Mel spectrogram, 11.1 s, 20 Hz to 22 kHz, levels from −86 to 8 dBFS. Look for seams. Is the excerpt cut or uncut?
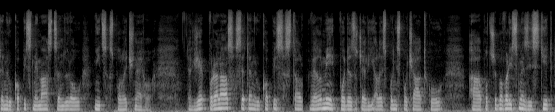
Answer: uncut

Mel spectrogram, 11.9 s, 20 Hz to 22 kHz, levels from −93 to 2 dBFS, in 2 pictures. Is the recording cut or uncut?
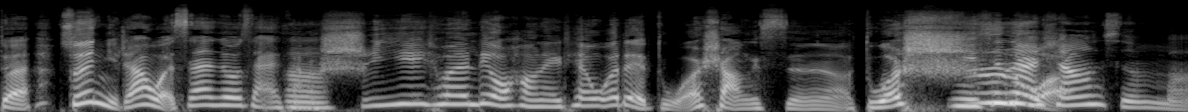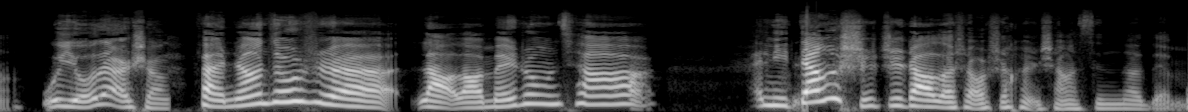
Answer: cut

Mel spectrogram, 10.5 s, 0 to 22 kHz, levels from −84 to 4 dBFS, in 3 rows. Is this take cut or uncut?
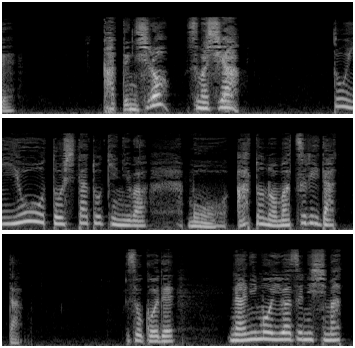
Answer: uncut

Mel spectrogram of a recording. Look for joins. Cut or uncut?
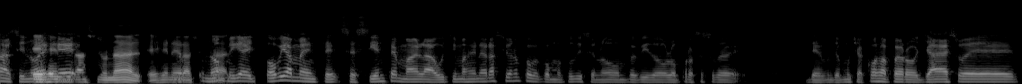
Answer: cut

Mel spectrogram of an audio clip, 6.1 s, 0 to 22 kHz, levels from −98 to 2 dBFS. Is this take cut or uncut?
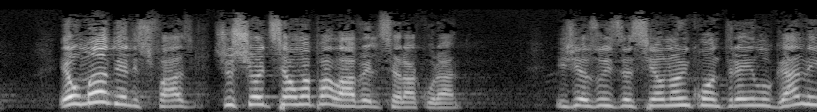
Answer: cut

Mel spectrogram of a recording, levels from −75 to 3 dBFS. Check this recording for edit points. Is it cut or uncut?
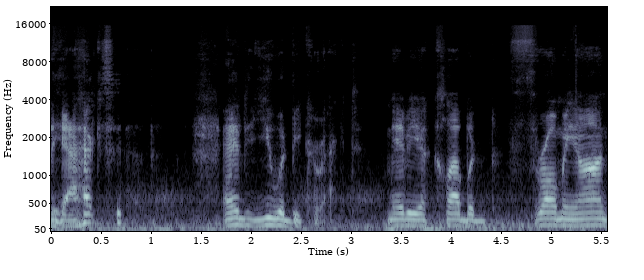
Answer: cut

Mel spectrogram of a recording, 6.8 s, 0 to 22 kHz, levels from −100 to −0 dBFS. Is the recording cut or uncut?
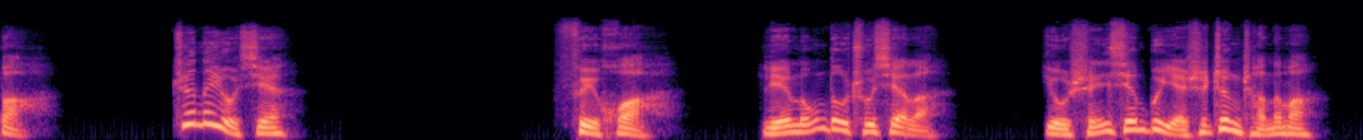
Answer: uncut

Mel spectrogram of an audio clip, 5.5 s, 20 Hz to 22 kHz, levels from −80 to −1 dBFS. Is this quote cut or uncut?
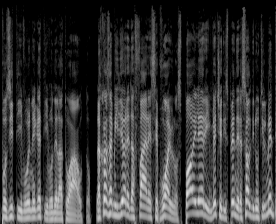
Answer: cut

